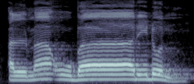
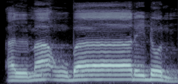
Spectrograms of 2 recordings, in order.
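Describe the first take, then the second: No difference in how they are said.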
